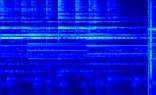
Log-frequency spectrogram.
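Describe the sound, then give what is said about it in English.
Cathedral bells peal in a rapid, overlapping cascade of strikes, their rich tones ringing on and blending together, with a sharper, louder clang near the end. No one speaks. “Cathedral bells rang out, and priests said masses of thanksgiving.”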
